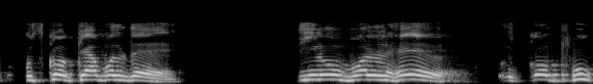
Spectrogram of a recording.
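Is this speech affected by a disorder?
Yes: ataxia; about 13 years, 5-6 years of speech therapy; difficulty saying long sentences in one go.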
